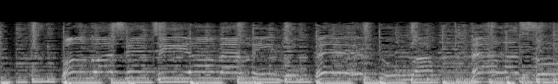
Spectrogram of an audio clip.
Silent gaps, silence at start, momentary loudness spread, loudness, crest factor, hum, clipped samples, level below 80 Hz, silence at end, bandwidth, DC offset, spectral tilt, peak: none; 0 s; 2 LU; -20 LUFS; 14 dB; none; under 0.1%; -24 dBFS; 0 s; 7.6 kHz; under 0.1%; -4.5 dB/octave; -6 dBFS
